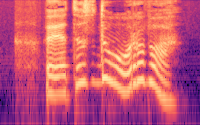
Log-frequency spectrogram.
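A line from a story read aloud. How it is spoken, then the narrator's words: Envious sigh. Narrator (Russian): Вздохнула Марго, как мне показалось, с легкой завистью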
